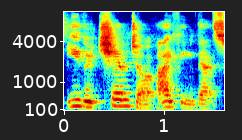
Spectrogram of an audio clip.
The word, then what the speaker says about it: cento: It's an Italian word. It's either chento. I think that's correct, but I've also heard it pronounced sento.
